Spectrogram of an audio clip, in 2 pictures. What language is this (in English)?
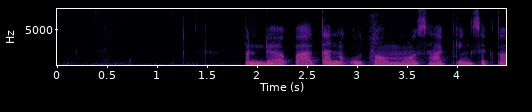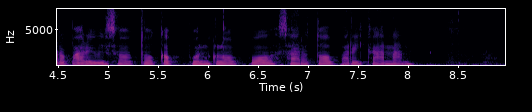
Javanese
